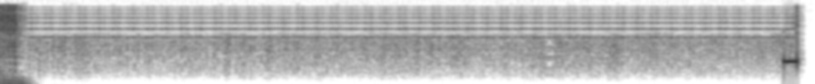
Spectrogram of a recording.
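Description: A loud music sting cuts off right at the start, leaving a faint steady hiss with several thin, high-pitched whining tones underneath. A short blip comes near the end.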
